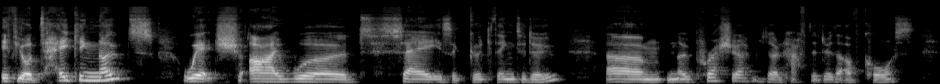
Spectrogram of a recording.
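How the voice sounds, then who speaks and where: A man with a southern English accent, medium in pitch, with lively intonation. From southern England, south coast. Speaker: English teacher. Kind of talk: live online English lesson. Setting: live stream.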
